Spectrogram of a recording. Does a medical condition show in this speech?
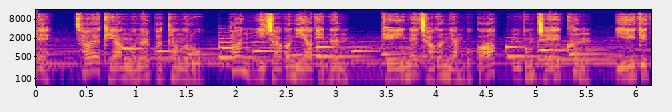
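No.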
